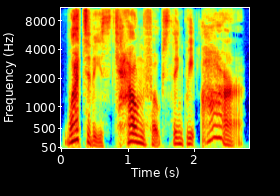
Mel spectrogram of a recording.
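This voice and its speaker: A man's voice: medium pitch, wildly swooping pitch, takes it slowly, pushed and bright, no echo, clean studio sound, voice pushed up, full character voice. A man putting on a snappish young farm girl. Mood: annoyed. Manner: snapping, curt.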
